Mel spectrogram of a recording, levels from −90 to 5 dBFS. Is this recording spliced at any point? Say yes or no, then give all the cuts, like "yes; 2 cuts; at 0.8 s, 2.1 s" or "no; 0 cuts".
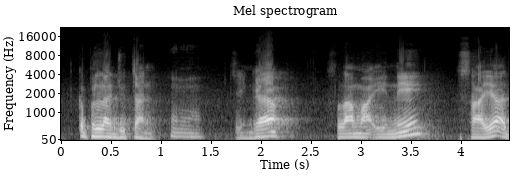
no; 0 cuts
